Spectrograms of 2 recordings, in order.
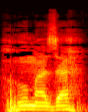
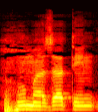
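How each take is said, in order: First: The word ends with a final h sound. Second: The word ends with a full t syllable. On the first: Reading stops at this word. "যখন ওয়াকফ করব ... তখন বলতে হবে হুমাজাহ" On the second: Reading continues without stopping here. "ওয়াকফ যখন করব না তখন বলতে হবে হুমাজাতিন"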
